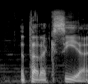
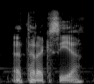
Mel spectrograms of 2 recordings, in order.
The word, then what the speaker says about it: ataraxia: Ataraxia, and I'm pronouncing it the proper Greek way, ataraxia.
